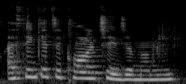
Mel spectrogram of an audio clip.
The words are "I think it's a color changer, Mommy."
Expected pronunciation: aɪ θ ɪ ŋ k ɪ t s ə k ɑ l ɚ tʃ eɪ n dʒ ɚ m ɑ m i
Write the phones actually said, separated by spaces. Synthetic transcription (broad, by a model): aɪ θ ɪ ŋ k ɪ t s ə k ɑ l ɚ tʃ eɪ n dʒ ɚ m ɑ m i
